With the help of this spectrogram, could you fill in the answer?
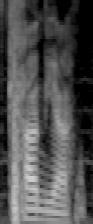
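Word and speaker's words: caña: I'm just having a quick look so it's pronounced kanya which I'm assuming that's the salad he says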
